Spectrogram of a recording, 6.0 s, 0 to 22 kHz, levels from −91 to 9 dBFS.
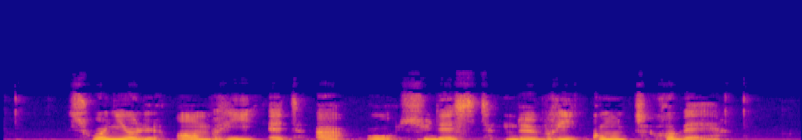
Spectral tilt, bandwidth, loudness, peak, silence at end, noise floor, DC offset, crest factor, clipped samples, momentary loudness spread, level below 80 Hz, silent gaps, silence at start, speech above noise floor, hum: -6 dB/octave; 7.6 kHz; -18 LUFS; -2 dBFS; 0.6 s; -52 dBFS; under 0.1%; 16 dB; under 0.1%; 10 LU; -32 dBFS; none; 0.55 s; 35 dB; none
